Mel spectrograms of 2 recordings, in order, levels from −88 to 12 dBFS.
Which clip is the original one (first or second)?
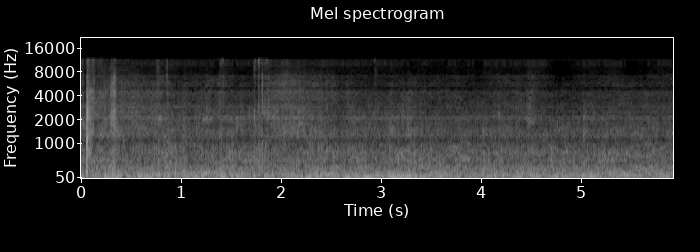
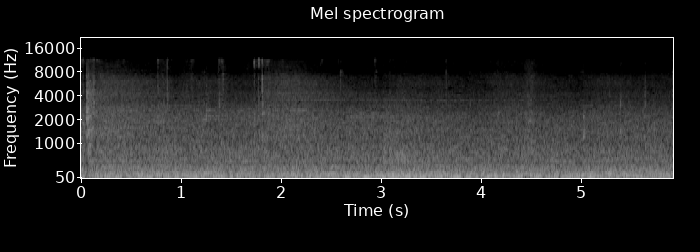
second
